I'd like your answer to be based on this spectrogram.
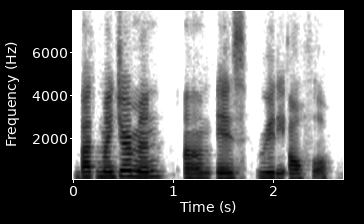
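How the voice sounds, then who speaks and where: The audio is dull, but the woman's slightly high voice comes through clear and resonant, with fairly even intonation and a moderate pace. She's from Japan, has a Japanese accent, and gives a chatty conference talk in a hall, heavy on "you know" and "like," laughing often.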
